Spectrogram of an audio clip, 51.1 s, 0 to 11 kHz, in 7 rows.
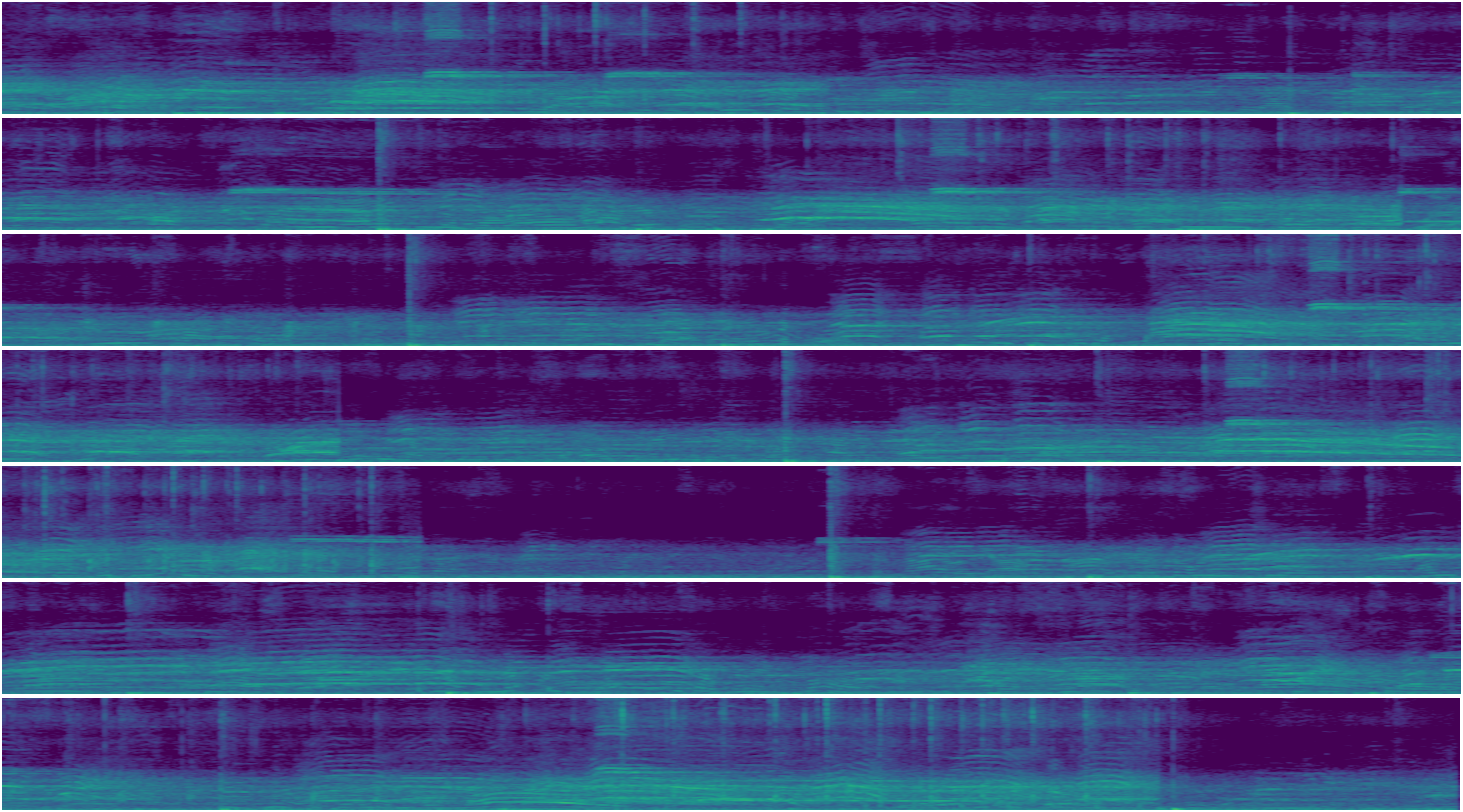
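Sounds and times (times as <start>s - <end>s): voices in a gymnasium: 0.0s - 51.0s
girls shouting and cheering: 45.1s - 50.4s.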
